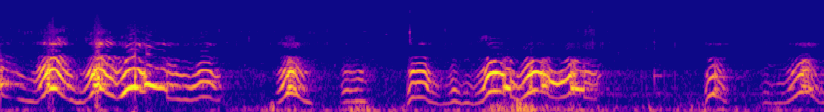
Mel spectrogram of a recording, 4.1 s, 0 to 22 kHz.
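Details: Miniature Schnauzer brothers off leash outdoors in Aroostook County, Maine, on April 18, 2024, running, jumping and sniffing after the spring snow melt: bursts of high, wavering yips and whiny cries, several in quick succession, then single yelps.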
